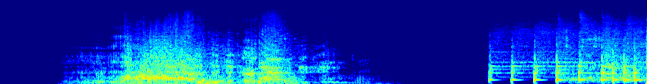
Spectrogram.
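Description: A roaring sound effect swells and fades over about three seconds. After a short silence, music with sharp, regular percussive beats starts near the end.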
